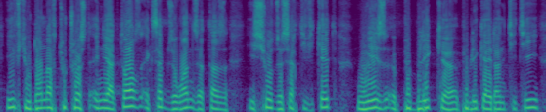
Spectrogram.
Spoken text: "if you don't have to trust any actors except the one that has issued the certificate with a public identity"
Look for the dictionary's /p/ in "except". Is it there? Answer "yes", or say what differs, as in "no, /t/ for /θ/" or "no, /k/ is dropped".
yes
